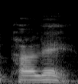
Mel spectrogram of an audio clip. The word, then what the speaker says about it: parlez: Vous parlez. So it almost sounds like the R is still there.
